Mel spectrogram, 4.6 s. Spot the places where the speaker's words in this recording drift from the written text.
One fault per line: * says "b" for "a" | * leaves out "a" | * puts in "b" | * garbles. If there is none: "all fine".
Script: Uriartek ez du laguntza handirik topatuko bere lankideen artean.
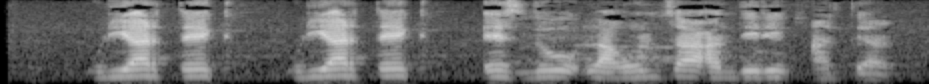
* puts in "uriartek"
* leaves out "topatuko bere lankideen"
